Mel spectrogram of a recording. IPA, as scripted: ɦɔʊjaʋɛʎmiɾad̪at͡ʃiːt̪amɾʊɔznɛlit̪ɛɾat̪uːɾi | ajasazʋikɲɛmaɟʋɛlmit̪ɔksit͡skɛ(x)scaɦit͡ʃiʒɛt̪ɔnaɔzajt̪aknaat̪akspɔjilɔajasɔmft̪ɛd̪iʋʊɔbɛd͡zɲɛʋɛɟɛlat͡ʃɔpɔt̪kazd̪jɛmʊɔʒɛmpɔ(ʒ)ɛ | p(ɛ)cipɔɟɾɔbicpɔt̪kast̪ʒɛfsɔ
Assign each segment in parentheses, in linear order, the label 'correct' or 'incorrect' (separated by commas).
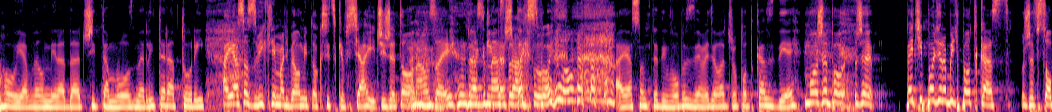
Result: incorrect, correct, correct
